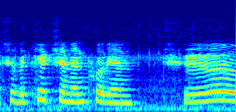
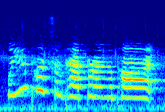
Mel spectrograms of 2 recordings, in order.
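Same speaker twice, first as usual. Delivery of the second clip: calling out; 7 semitones higher, 6 dB louder than usual. A narrator's reading. Calling to Joe outside.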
